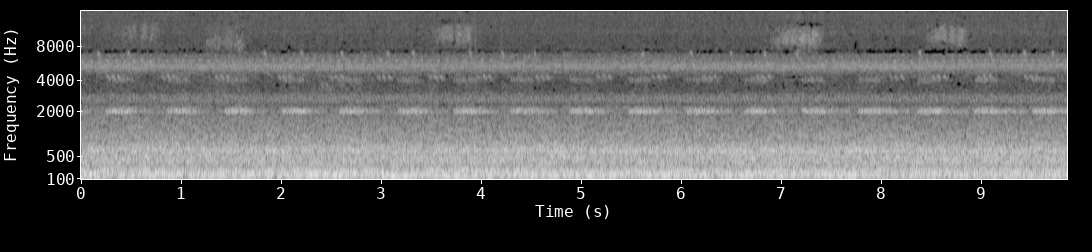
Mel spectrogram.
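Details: Cricket chirps for sleep, a monotonous run of short pulses close to two each second. Occasional soft high-pitched flutters appear, and a dense low rumble fills the background throughout.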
